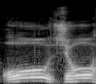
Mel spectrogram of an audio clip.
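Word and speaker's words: 往生: 발음은 오조 하거든요.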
